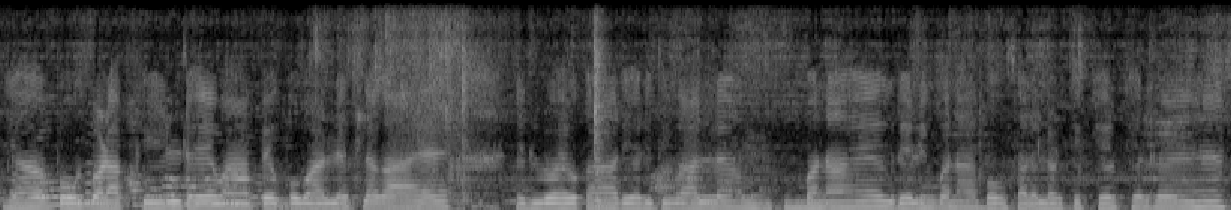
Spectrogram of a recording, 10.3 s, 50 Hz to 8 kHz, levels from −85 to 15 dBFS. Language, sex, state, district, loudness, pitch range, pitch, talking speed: Bhojpuri, female, Uttar Pradesh, Varanasi, -24 LUFS, 185-195 Hz, 190 Hz, 165 wpm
